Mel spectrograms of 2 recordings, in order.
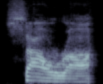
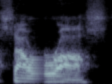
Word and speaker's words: saura: Just to be a little bit specific here, in the word dinosaur, the saur comes from a Greek word saura or saure, not sauros. Sauros was a horse mackerel. It has an A or a long E on the end.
